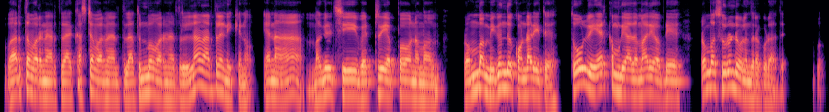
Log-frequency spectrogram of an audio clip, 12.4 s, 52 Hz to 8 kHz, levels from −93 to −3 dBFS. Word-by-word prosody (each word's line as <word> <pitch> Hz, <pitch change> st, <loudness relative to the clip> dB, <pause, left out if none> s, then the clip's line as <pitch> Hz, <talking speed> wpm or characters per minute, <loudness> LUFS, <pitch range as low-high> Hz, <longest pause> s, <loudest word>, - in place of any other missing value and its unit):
வருத்தம் 120 Hz, +5 st, +1 dB
வர 115 Hz, -, +3 dB
நேரத்துல, 100 Hz, 0 st, -1 dB, 0.2 s
கஷ்டம் 110 Hz, +3 st, 0 dB
வர 105 Hz, -, 0 dB
நேரத்துல, 100 Hz, 0 st, -2 dB
துன்பம் 125 Hz, +1 st, +1 dB
வர 105 Hz, -, -2 dB
நேரத்துல்லாம் 95 Hz, +1 st, -1 dB
எல்லா 160 Hz, +7 st, +1 dB
நேரத்துல 145 Hz, -2 st, -1 dB
நிக்கணும். 90 Hz, -2 st, -5 dB, 0.2 s
ஏனா 105 Hz, -2 st, +1 dB, 0.5 s
மகிழ்ச்சி, 120 Hz, +2 st, +2 dB, 0.2 s
வெற்றி 105 Hz, +4 st, 0 dB
எப்போ 110 Hz, +1 st, -1 dB, 0.2 s
நம்ம 95 Hz, -1 st, 0 dB, 0.6 s
ரொம்ப 140 Hz, +8 st, +3 dB, 0.2 s
மிகுந்து 150 Hz, +6 st, +3 dB
கொண்டாடிட்டு, 120 Hz, -6 st, +1 dB, 0.4 s
தோல்விய 155 Hz, -6 st, +4 dB
ஏற்க 150 Hz, 0 st, -3 dB
முடியாத 120 Hz, -3 st, +2 dB
மாரி 125 Hz, +1 st, 0 dB
அப்டியே 105 Hz, 0 st, -1 dB, 0.4 s
ரொம்ப 155 Hz, +5 st, +2 dB
சுருண்டு 155 Hz, -1 st, +2 dB
விழுந்துறக்கூடாது. 95 Hz, -5 st, -2 dB, 0.5 s
தோ -, -, -13 dB
115 Hz, 140 wpm, -22 LUFS, 105-135 Hz, 0.6 s, தோல்விய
